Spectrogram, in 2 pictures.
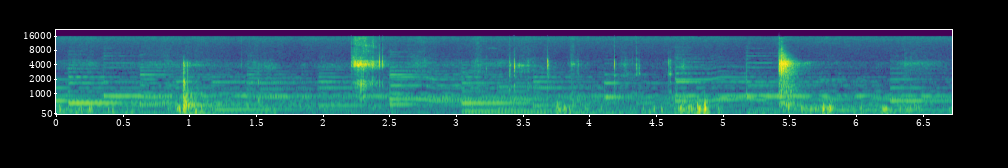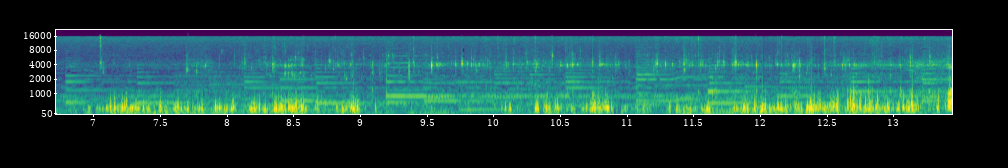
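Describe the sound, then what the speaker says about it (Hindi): Water poured into a tractor at a farm, with a sloshing, gurgling fill that grows louder and steadier in the second half, among clanks and knocks close by; no talking. "और अब इसमें डालेंगे पानी।"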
